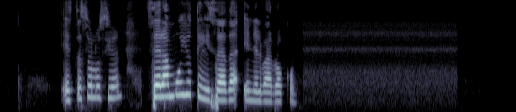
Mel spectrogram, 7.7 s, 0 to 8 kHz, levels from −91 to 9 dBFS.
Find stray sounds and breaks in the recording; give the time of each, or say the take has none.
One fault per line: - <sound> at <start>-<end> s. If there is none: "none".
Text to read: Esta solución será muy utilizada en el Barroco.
none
